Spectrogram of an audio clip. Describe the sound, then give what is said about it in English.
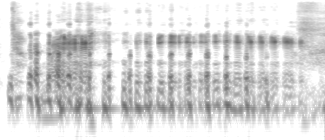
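A goat bleat played from a soundboard: a loud, long, wavering cry with rapid pulsing tremolo, clear, ending abruptly after about three seconds. “Hang on, let me get my goat soundboard going.”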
